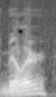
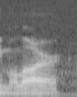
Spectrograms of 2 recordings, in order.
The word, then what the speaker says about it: Miller: It can be pronounced either way, actually. Growing up, it was Miller. But then, in my last year of high school, I actually started going to a different school, and there was another kid in that spelled it with an ER, so he was Miller, and they called me Millar.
